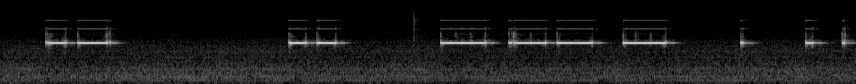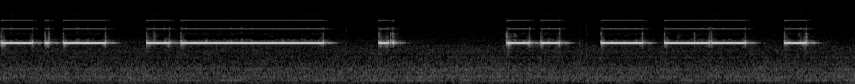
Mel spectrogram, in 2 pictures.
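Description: Digital multimeter's continuity beeper: about fifteen irregular beeps of one high tone, some brief and the longest about two seconds, as the test probes make and break contact on circuit board points. Each beep marks continuity through the filters under test, which check out good.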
